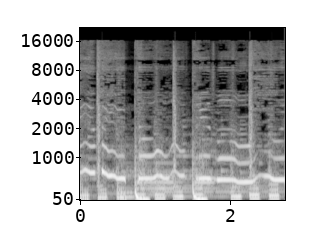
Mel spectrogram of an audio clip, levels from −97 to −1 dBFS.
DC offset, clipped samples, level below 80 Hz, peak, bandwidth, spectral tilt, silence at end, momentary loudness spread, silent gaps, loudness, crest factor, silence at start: under 0.1%; under 0.1%; -18 dBFS; 0 dBFS; 17 kHz; -6.5 dB/octave; 0 s; 2 LU; none; -11 LUFS; 10 dB; 0 s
